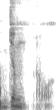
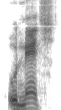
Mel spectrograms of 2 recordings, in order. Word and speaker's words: Unej: Unjem. Unej. Bacanya.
